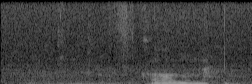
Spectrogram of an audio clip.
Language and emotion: Russian, sad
